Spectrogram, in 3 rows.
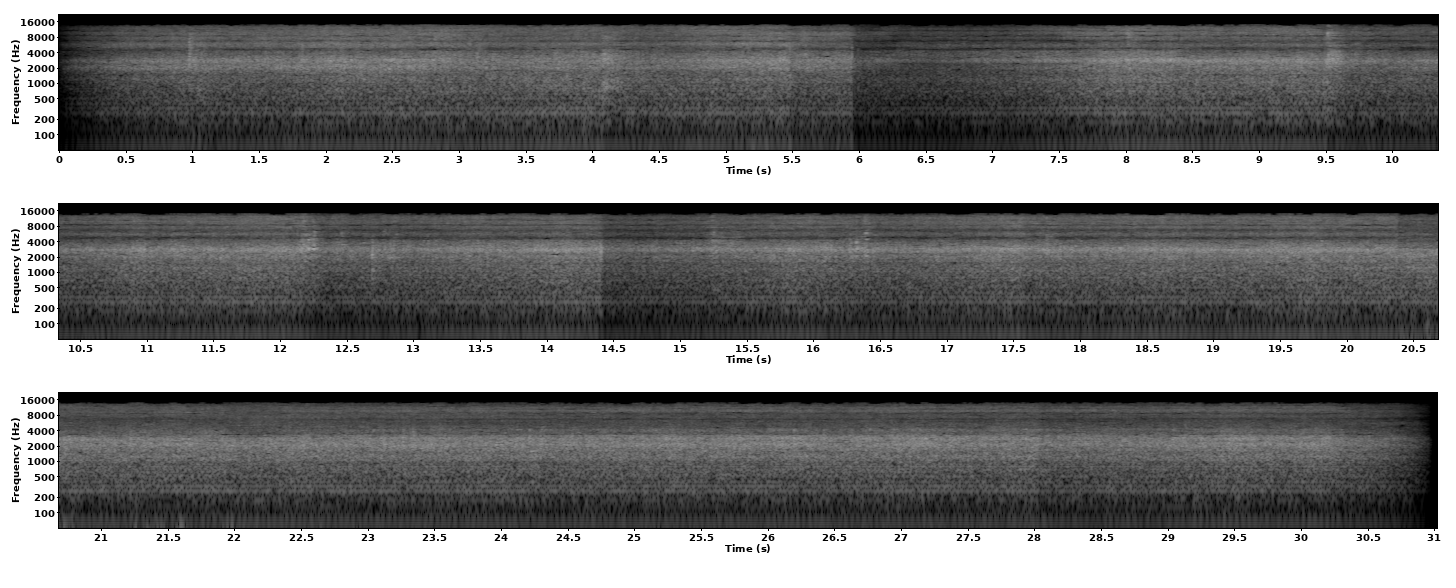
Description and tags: technical univ building renovation240910
24.09.2010: about 20.40. the sound of the huge generator using by workers on the Technical University Campus area. during the Science Night event.
workers, renovation, poland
